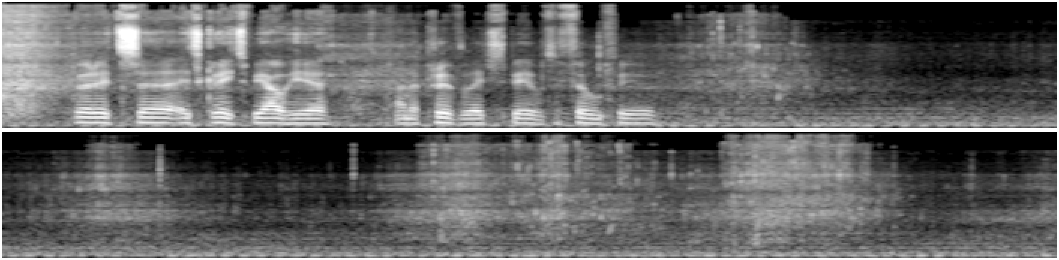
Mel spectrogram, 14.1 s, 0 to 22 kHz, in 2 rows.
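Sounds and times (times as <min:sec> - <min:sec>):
sea waves washing in: 0:00.0 - 0:03.0
low steady rumble: 0:00.0 - 0:14.0.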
